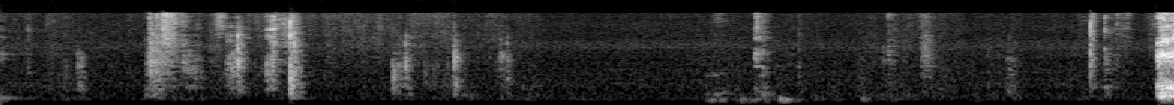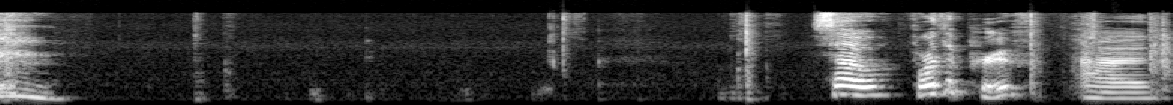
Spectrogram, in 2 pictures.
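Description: Paper rustles and crinkles as a sheet is handled and turned over.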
